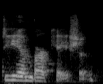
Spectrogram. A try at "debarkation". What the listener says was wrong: You were just mixing them together.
